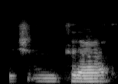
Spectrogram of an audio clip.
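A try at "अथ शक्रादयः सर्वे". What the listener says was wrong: Shakra. It is not Shankara. Shakra.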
